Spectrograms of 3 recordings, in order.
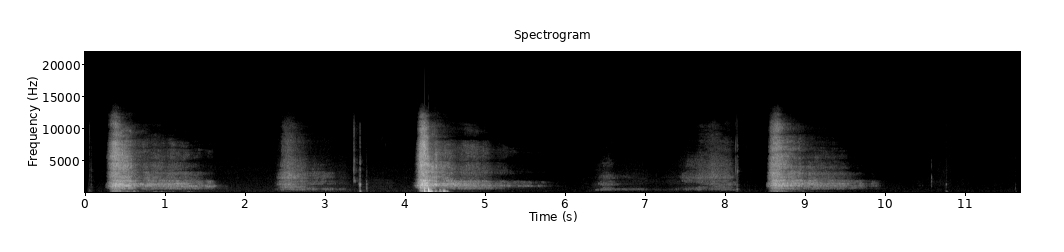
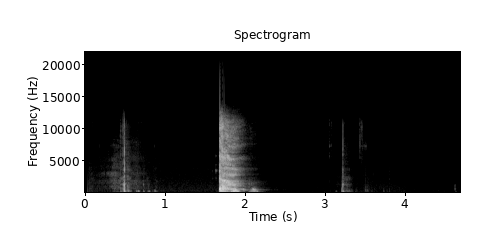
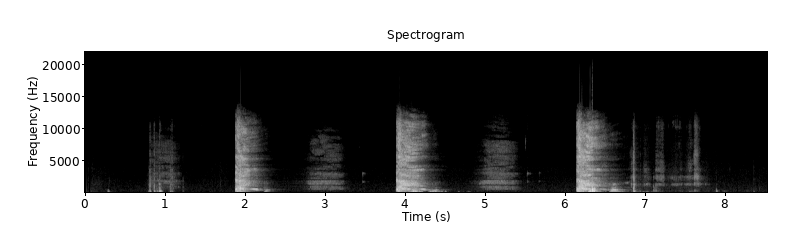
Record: {"exhalation_length": "11.7 s", "exhalation_amplitude": 32740, "exhalation_signal_mean_std_ratio": 0.25, "cough_length": "4.7 s", "cough_amplitude": 32037, "cough_signal_mean_std_ratio": 0.19, "three_cough_length": "8.5 s", "three_cough_amplitude": 32768, "three_cough_signal_mean_std_ratio": 0.26, "survey_phase": "beta (2021-08-13 to 2022-03-07)", "age": "45-64", "gender": "Female", "wearing_mask": "No", "symptom_sore_throat": true, "symptom_fatigue": true, "symptom_headache": true, "symptom_other": true, "smoker_status": "Ex-smoker", "respiratory_condition_asthma": false, "respiratory_condition_other": false, "recruitment_source": "Test and Trace", "submission_delay": "1 day", "covid_test_result": "Positive", "covid_test_method": "ePCR"}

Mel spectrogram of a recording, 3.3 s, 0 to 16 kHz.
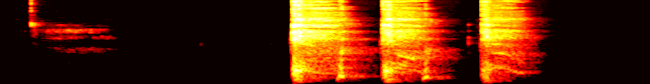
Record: {"three_cough_length": "3.3 s", "three_cough_amplitude": 32768, "three_cough_signal_mean_std_ratio": 0.29, "survey_phase": "beta (2021-08-13 to 2022-03-07)", "age": "45-64", "gender": "Female", "wearing_mask": "No", "symptom_shortness_of_breath": true, "symptom_fatigue": true, "symptom_onset": "12 days", "smoker_status": "Never smoked", "respiratory_condition_asthma": false, "respiratory_condition_other": false, "recruitment_source": "REACT", "submission_delay": "1 day", "covid_test_result": "Negative", "covid_test_method": "RT-qPCR"}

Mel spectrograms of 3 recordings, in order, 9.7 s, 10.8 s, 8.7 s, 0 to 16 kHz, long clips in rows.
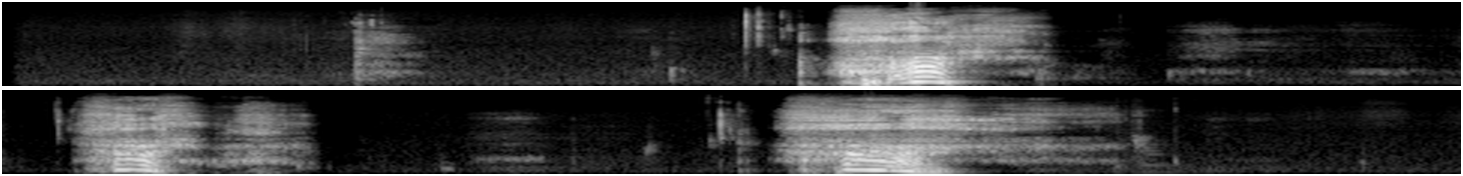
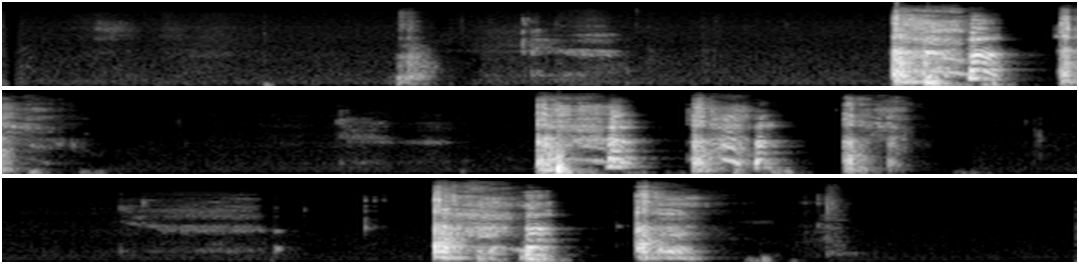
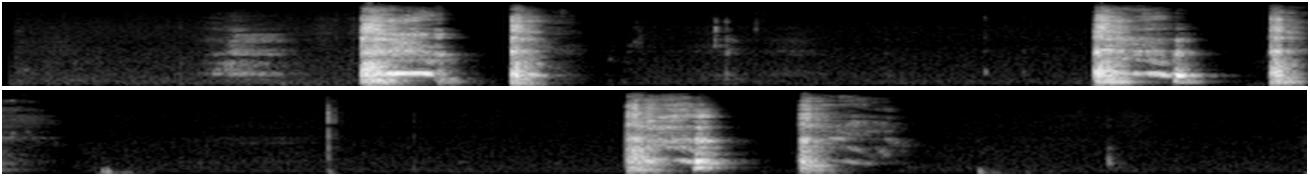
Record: {"exhalation_length": "9.7 s", "exhalation_amplitude": 32767, "exhalation_signal_mean_std_ratio": 0.28, "three_cough_length": "10.8 s", "three_cough_amplitude": 32768, "three_cough_signal_mean_std_ratio": 0.24, "cough_length": "8.7 s", "cough_amplitude": 29809, "cough_signal_mean_std_ratio": 0.25, "survey_phase": "beta (2021-08-13 to 2022-03-07)", "age": "65+", "gender": "Female", "wearing_mask": "No", "symptom_none": true, "smoker_status": "Never smoked", "respiratory_condition_asthma": false, "respiratory_condition_other": false, "recruitment_source": "REACT", "submission_delay": "4 days", "covid_test_result": "Negative", "covid_test_method": "RT-qPCR"}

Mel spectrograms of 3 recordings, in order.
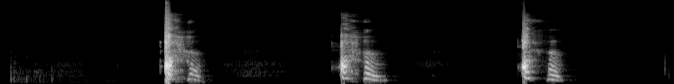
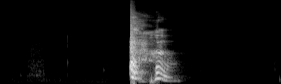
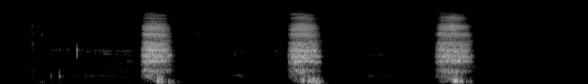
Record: {"three_cough_length": "6.7 s", "three_cough_amplitude": 32768, "three_cough_signal_mean_std_ratio": 0.21, "cough_length": "2.8 s", "cough_amplitude": 32768, "cough_signal_mean_std_ratio": 0.24, "exhalation_length": "5.9 s", "exhalation_amplitude": 17888, "exhalation_signal_mean_std_ratio": 0.32, "survey_phase": "beta (2021-08-13 to 2022-03-07)", "age": "45-64", "gender": "Female", "wearing_mask": "No", "symptom_runny_or_blocked_nose": true, "symptom_sore_throat": true, "symptom_abdominal_pain": true, "symptom_fatigue": true, "symptom_headache": true, "symptom_onset": "2 days", "smoker_status": "Ex-smoker", "respiratory_condition_asthma": false, "respiratory_condition_other": false, "recruitment_source": "Test and Trace", "submission_delay": "1 day", "covid_test_result": "Negative", "covid_test_method": "RT-qPCR"}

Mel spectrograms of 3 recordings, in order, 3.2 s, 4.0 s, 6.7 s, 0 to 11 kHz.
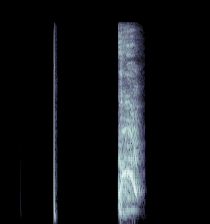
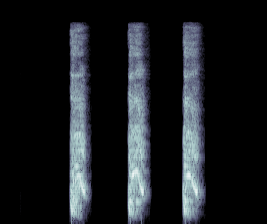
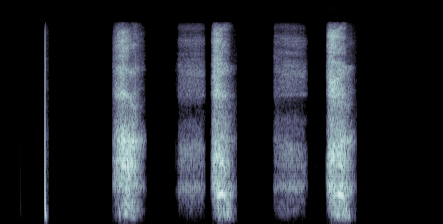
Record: {"cough_length": "3.2 s", "cough_amplitude": 29548, "cough_signal_mean_std_ratio": 0.26, "three_cough_length": "4.0 s", "three_cough_amplitude": 29871, "three_cough_signal_mean_std_ratio": 0.36, "exhalation_length": "6.7 s", "exhalation_amplitude": 32601, "exhalation_signal_mean_std_ratio": 0.32, "survey_phase": "alpha (2021-03-01 to 2021-08-12)", "age": "45-64", "gender": "Male", "wearing_mask": "No", "symptom_none": true, "symptom_onset": "6 days", "smoker_status": "Never smoked", "respiratory_condition_asthma": false, "respiratory_condition_other": false, "recruitment_source": "REACT", "submission_delay": "1 day", "covid_test_result": "Negative", "covid_test_method": "RT-qPCR"}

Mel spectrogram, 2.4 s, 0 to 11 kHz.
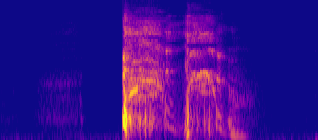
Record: {"cough_length": "2.4 s", "cough_amplitude": 16397, "cough_signal_mean_std_ratio": 0.3, "survey_phase": "alpha (2021-03-01 to 2021-08-12)", "age": "18-44", "gender": "Male", "wearing_mask": "No", "symptom_none": true, "smoker_status": "Current smoker (11 or more cigarettes per day)", "respiratory_condition_asthma": false, "respiratory_condition_other": false, "recruitment_source": "REACT", "submission_delay": "1 day", "covid_test_result": "Negative", "covid_test_method": "RT-qPCR"}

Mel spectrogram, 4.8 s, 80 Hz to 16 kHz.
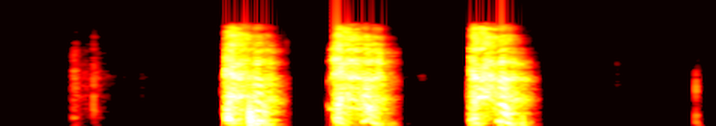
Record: {"three_cough_length": "4.8 s", "three_cough_amplitude": 26642, "three_cough_signal_mean_std_ratio": 0.36, "survey_phase": "alpha (2021-03-01 to 2021-08-12)", "age": "65+", "gender": "Male", "wearing_mask": "No", "symptom_none": true, "smoker_status": "Never smoked", "respiratory_condition_asthma": false, "respiratory_condition_other": false, "recruitment_source": "REACT", "submission_delay": "1 day", "covid_test_result": "Negative", "covid_test_method": "RT-qPCR"}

